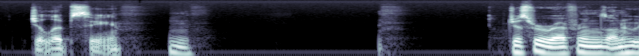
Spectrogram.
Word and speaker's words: Gillespie: Gillespie. Hard G. Like jalapeno poppers, right? Gillipsy.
